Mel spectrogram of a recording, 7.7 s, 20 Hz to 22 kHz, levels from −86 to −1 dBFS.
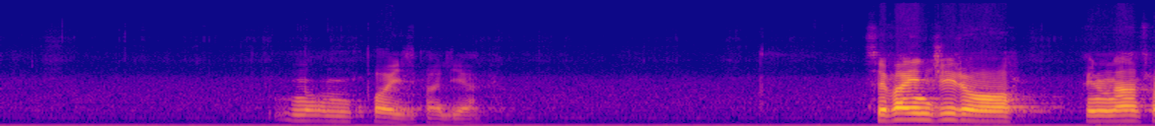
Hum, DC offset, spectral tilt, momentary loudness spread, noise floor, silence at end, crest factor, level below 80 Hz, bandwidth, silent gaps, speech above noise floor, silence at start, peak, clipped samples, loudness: none; 0.3%; -5.5 dB/octave; 21 LU; -58 dBFS; 0 s; 22 dB; -74 dBFS; 15 kHz; none; 37 dB; 1.95 s; -4 dBFS; under 0.1%; -22 LUFS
